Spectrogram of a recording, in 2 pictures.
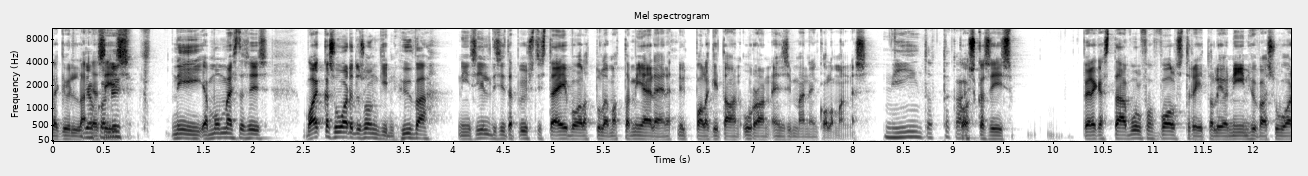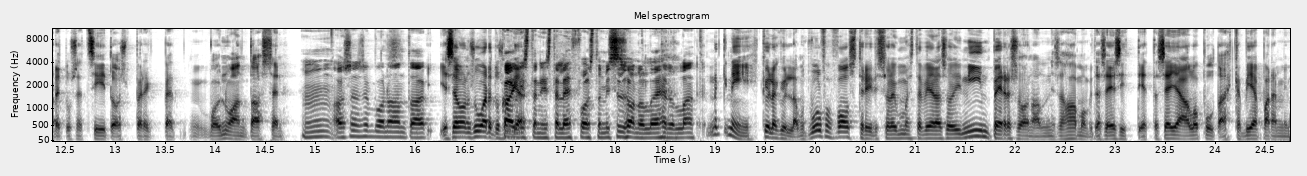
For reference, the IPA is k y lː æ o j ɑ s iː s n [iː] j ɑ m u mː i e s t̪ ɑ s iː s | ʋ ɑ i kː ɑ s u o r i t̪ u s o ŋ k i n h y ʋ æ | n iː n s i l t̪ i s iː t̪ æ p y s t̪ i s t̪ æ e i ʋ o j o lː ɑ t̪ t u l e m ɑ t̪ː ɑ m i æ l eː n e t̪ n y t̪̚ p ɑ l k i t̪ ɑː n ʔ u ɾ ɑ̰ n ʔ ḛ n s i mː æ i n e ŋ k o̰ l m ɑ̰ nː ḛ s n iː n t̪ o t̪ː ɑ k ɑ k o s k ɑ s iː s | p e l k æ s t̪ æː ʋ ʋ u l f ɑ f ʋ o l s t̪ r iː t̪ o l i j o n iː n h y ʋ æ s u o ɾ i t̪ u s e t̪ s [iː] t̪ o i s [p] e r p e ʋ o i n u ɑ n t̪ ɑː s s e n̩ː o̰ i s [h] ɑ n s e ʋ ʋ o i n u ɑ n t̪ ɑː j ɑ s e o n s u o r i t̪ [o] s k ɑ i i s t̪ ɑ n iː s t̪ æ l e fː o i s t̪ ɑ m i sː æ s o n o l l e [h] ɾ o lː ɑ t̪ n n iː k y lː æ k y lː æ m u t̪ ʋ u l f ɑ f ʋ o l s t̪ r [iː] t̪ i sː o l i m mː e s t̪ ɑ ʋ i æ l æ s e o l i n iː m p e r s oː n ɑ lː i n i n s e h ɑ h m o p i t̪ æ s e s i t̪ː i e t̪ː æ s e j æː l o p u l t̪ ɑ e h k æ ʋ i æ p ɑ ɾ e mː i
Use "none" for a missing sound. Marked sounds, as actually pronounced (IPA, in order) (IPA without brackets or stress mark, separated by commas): iː, iː, p, h, u, h, iː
